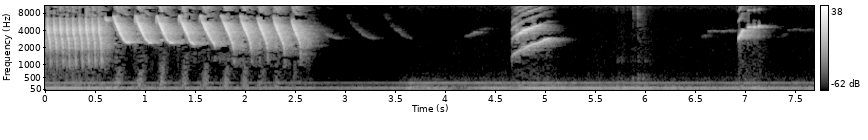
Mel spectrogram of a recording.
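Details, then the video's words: Canary song used to stimulate young birds learning to sing: a rapid series of repeated, sweeping high notes for under three seconds, then near silence with two brief rising chirps. "kenari gacor panjang Cuit Cuit EMOSI, Pancingan Kenari Paud Belajar Bunyi, terapi AMPUH Kenari MACET"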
